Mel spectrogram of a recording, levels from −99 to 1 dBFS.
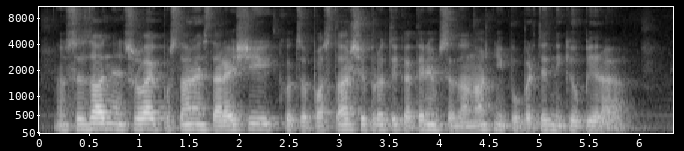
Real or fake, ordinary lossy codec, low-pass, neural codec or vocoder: real; none; none; none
